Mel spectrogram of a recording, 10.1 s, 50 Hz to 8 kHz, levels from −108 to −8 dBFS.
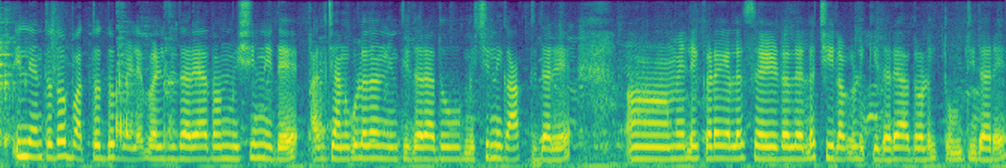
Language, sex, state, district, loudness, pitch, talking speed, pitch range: Kannada, female, Karnataka, Mysore, -14 LUFS, 215 Hz, 120 wpm, 210-225 Hz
